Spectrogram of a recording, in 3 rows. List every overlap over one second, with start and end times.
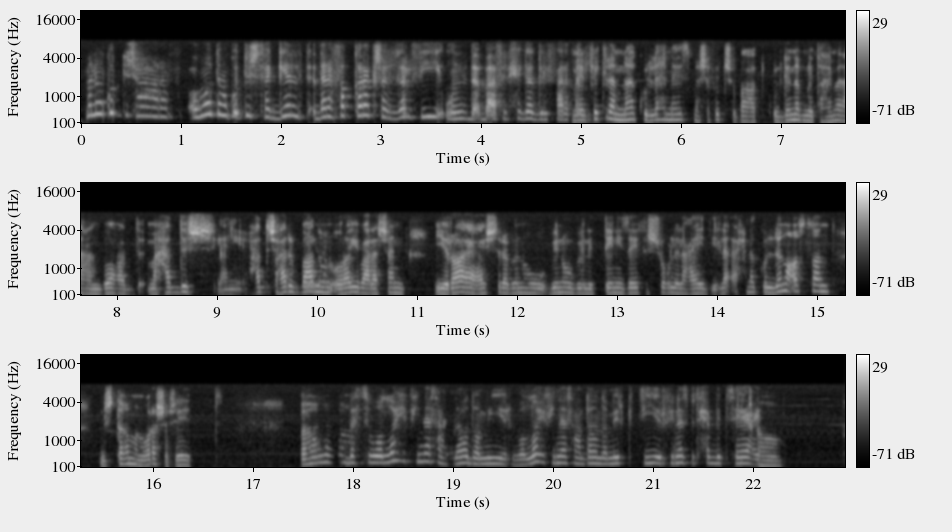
none

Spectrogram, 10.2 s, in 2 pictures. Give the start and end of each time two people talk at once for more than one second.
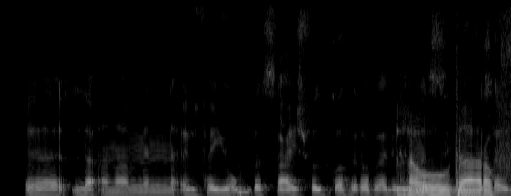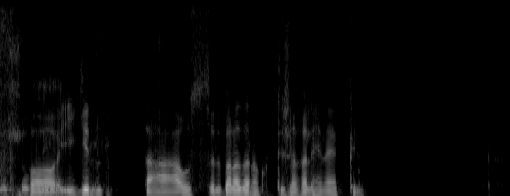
4.0-5.8

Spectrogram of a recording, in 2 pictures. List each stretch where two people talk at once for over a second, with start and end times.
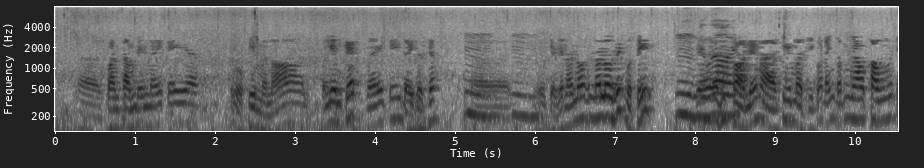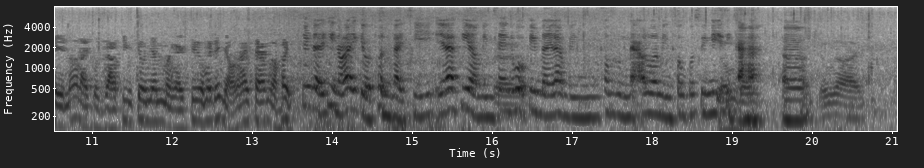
none

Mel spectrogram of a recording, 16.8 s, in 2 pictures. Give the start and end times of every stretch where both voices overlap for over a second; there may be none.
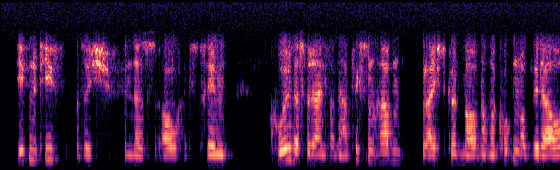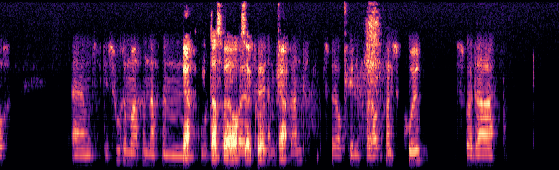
11.1-12.7

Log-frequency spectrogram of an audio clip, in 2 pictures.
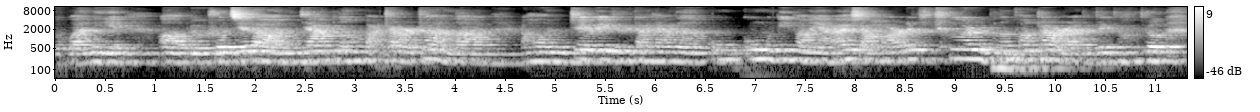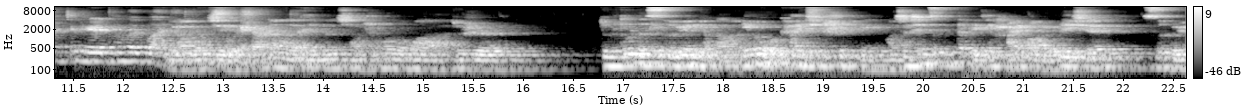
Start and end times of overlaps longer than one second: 12.4-13.9

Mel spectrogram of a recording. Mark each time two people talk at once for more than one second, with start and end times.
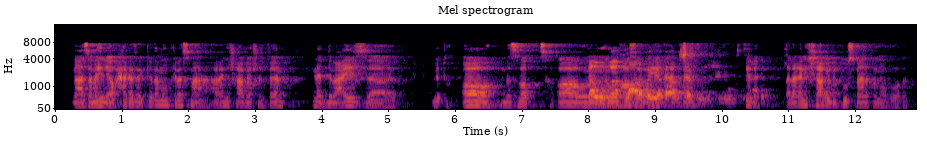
8.0-9.6

